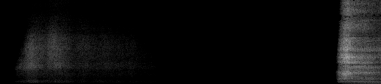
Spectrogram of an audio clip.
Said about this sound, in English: An audible exhale.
